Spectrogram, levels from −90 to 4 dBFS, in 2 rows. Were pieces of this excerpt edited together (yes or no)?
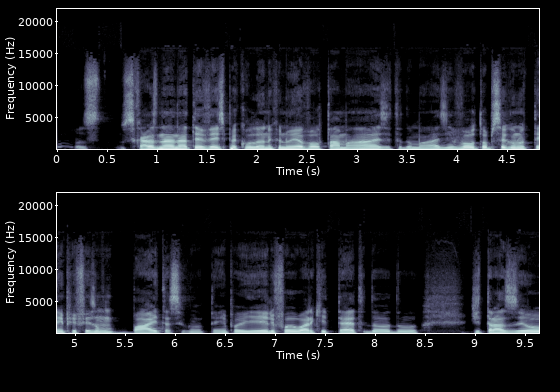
no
